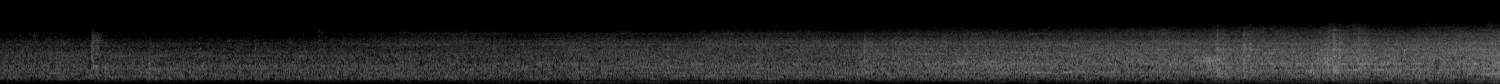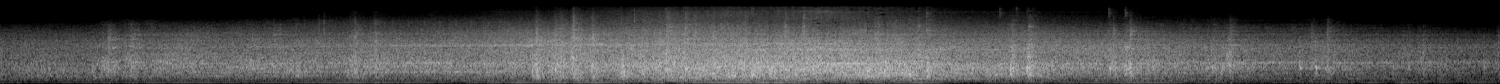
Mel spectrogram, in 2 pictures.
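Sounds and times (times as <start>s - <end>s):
diesel railcar passing: 0.0s - 30.0s
wheels clicking over rail joints: 26.1s - 27.4s.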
